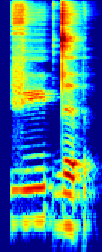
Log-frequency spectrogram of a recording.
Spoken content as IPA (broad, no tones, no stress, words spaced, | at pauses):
vy | d̪əp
